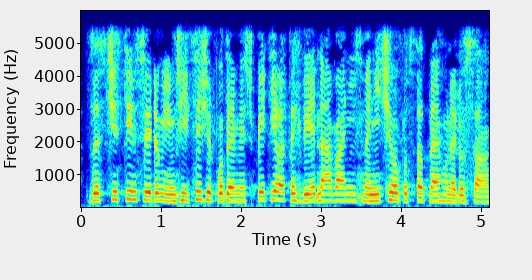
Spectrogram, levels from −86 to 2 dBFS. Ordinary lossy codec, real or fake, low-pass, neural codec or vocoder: none; fake; 5.4 kHz; codec, 16 kHz, 8 kbps, FreqCodec, smaller model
